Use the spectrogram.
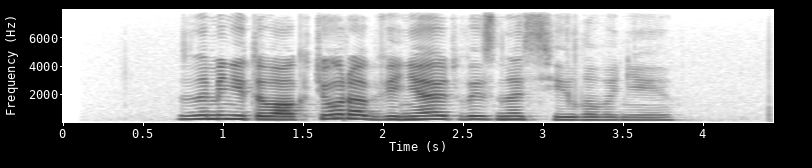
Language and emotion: Russian, neutral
